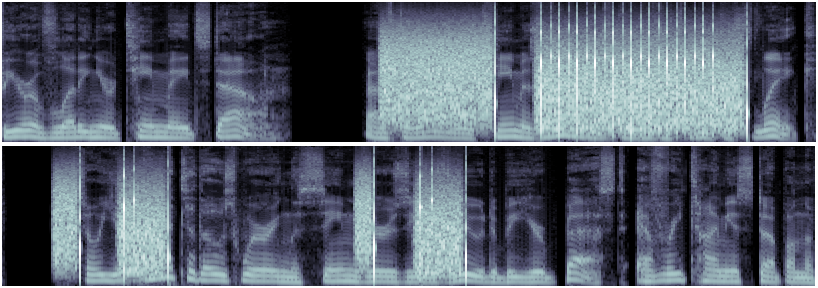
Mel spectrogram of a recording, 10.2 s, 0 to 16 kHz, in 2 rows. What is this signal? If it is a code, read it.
Pulse dialling, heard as a rotary dial, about 9 pulses a second, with speech in Italian. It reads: 0 1 1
